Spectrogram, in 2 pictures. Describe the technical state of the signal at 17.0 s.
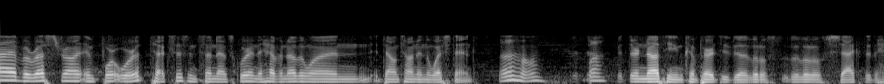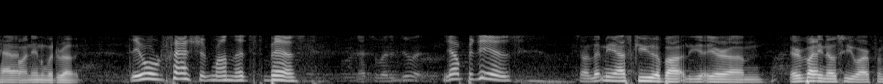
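At 17.0 s there is a short concealed packet loss, running from 16.98 to 17.04 s. About 40 ms of the call's audio arrived too late for the decoder. The receiver covered the gap with 39 ms of synthesised fill, extending the preceding sound's pitch or shaping noise to match it, then crossfaded back into the real signal. It is heard as a brief smear or wobble. The G.711 A-law path keeps everything band-limited below 4 kHz.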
